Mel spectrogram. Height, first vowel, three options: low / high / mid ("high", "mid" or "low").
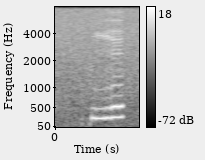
high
